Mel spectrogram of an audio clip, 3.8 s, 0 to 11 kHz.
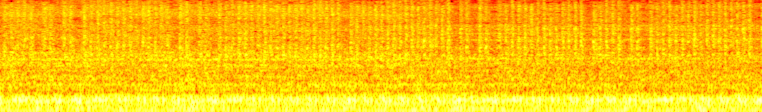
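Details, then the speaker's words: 1962 Studebaker Lark, carbureted, first start, with the mechanical fuel pump suspected of not drawing fuel. Loud, lumpy, stumbling idle with firing pulses dropping out irregularly: a bad misfire at idle. "got a bad misfire in it"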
